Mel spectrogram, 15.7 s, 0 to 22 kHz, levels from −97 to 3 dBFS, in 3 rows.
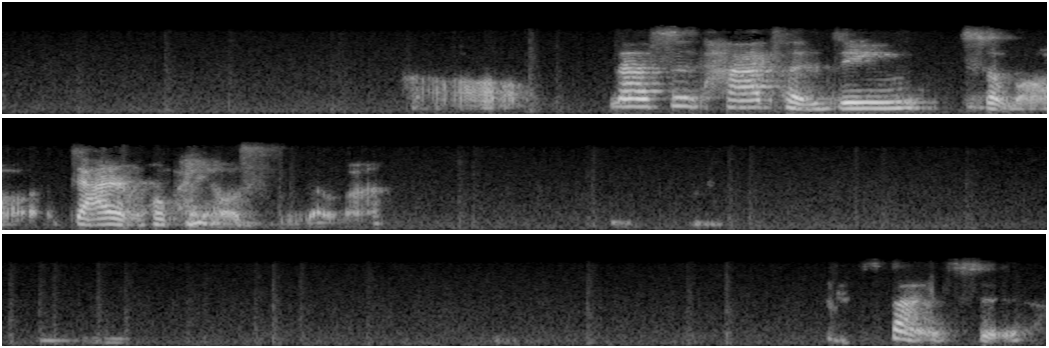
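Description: No technical faults can be heard anywhere in this speech.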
